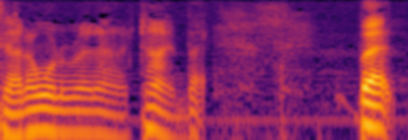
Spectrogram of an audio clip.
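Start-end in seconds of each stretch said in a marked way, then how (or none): 0.0-0.9 hurried aside, trailing off softer; talking fast. Real, not acted. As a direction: rush it to save time. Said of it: "I'm talking fast".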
